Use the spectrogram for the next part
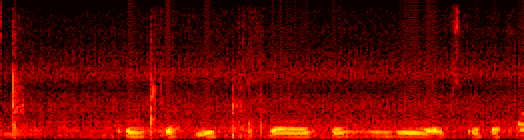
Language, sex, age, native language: Icelandic, male, 11, Icelandic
